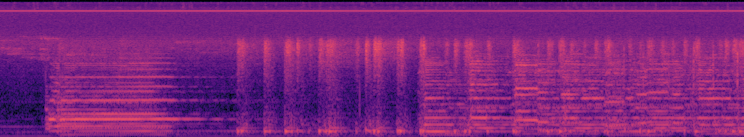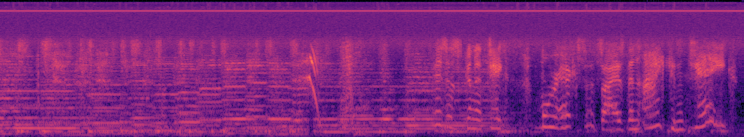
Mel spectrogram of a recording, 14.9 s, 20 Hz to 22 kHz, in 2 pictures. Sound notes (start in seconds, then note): 6.0 footsteps; 6.0 panting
